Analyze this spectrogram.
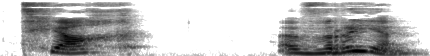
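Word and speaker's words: Teach Bhriain: and pronunciation of brienne so brian's house becomes tiach avrien so a h has been added in and also an additional i the additional i does not change the pronunciation but the h changes the pronunciation from brienne to averian in the play there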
